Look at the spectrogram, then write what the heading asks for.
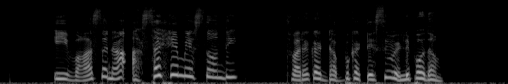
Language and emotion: Telugu, disgusted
